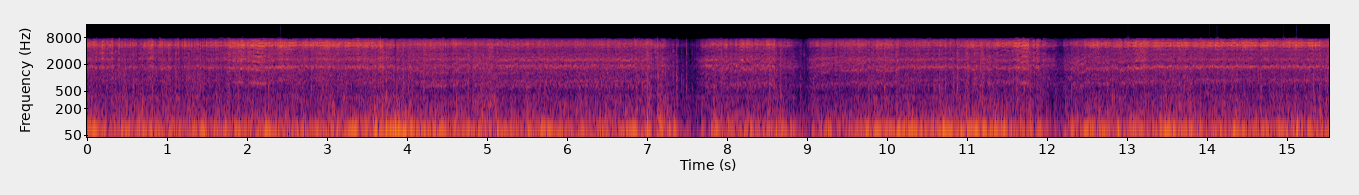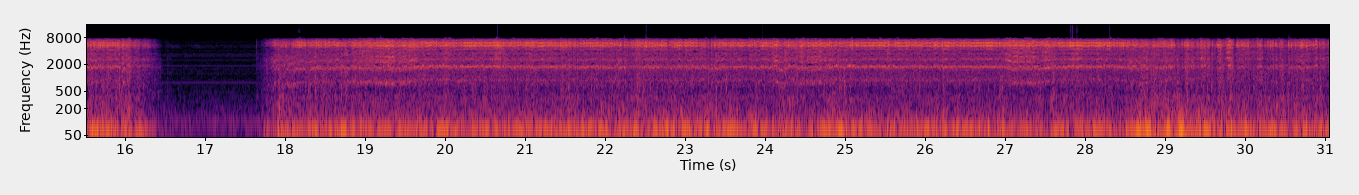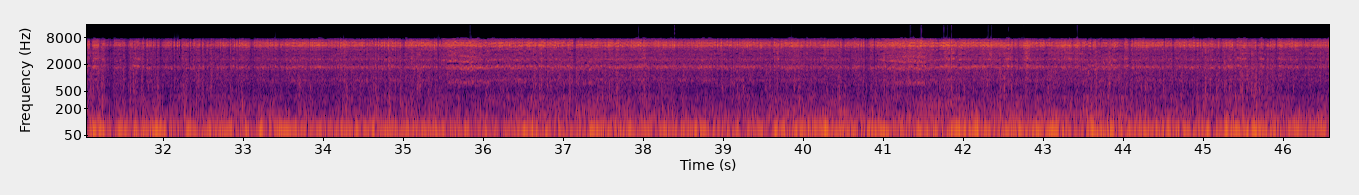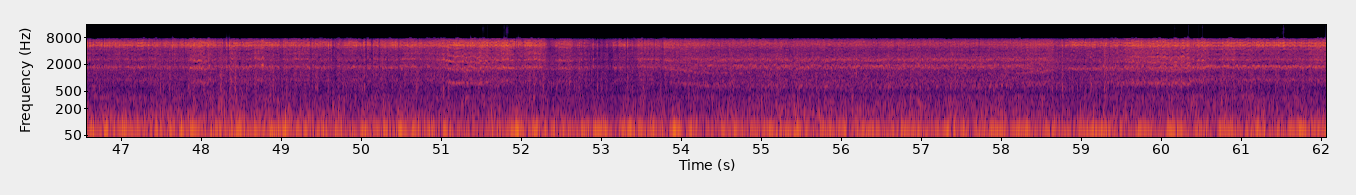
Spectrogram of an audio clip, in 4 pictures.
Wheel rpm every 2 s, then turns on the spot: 230, 220, 200, 140, 160, 180, 200, 210, 40, 200, 230, 230, 230, 230, 240, 240, 240, 230, 230, 230, 230, 230, 230, 230, 230, 230, 230, 190, 190, 210, 230.
none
